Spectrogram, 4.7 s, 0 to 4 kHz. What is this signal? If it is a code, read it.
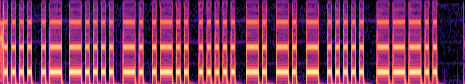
Morse code, heard as a keyed tone, about 30 wpm, 590 Hz. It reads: HA6NL 5NN T58
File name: AUDIO2018 / HA5BA CW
